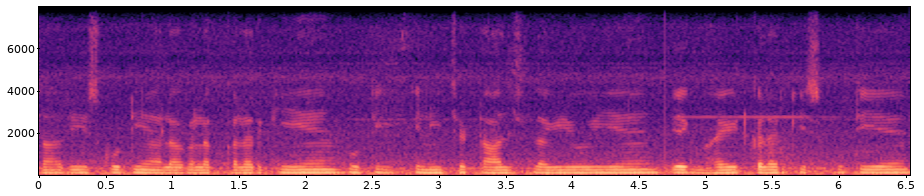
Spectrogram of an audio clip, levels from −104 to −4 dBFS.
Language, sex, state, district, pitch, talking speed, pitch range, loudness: Hindi, male, Maharashtra, Dhule, 135 Hz, 185 wpm, 130-140 Hz, -23 LUFS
